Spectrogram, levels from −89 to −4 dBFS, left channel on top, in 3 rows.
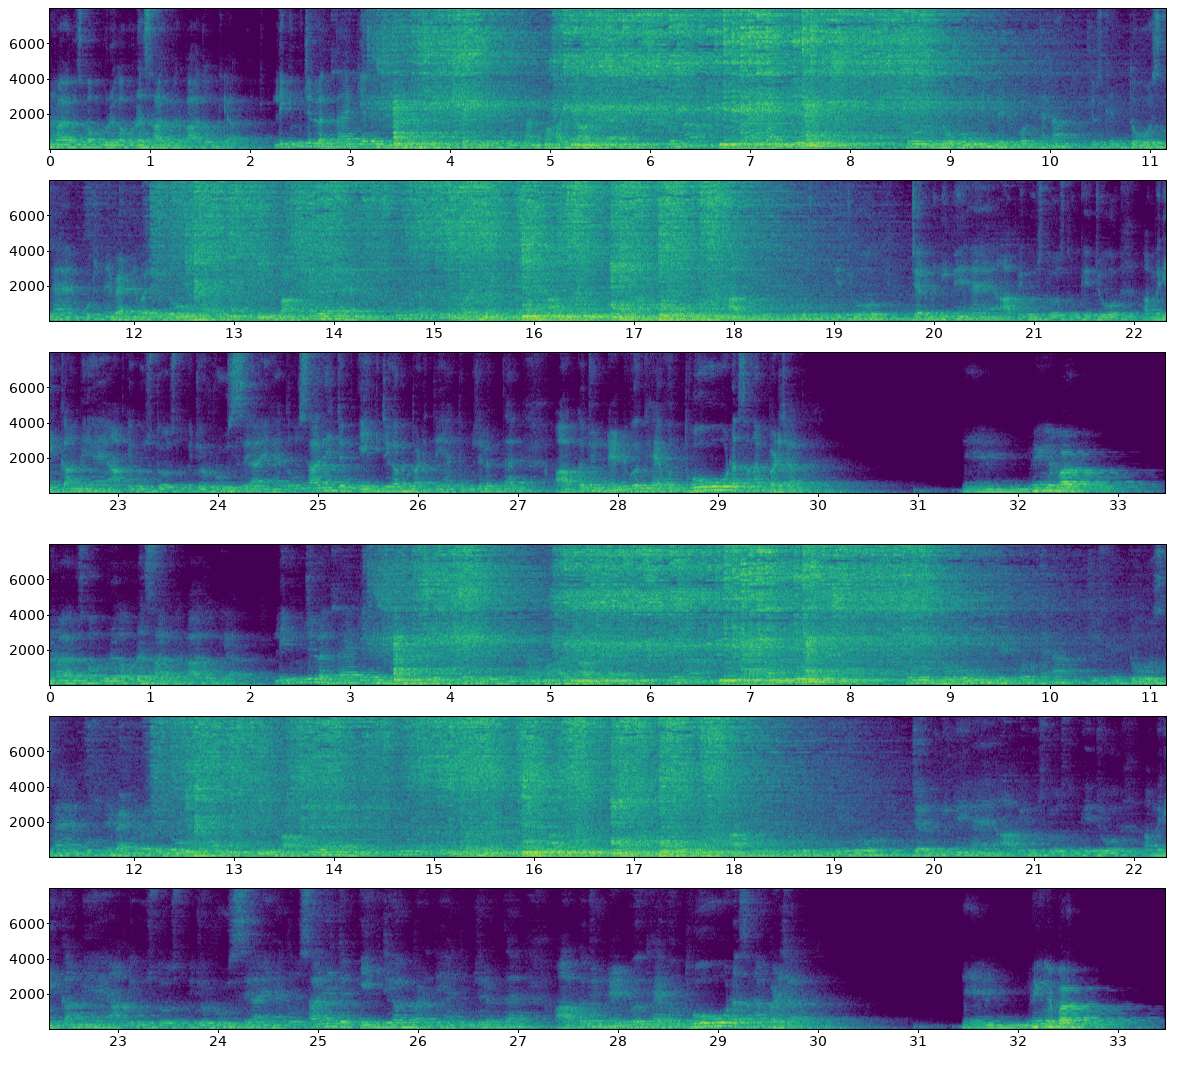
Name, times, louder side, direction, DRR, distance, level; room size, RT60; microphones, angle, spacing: voice 1, 0.0-1.9 2.2-8.0 8.4-10.2 10.4-30.1, left 1 dB, 65° left, 1 dB, 0.5 m, -29 dB
sound 1, 2.7-9.9 10.2-10.4 11.5-11.6 12.1-19.3, left 1 dB, 15° left, 0.7 m, -22 dB
voice 2, 3.3-4.0 31.5-32.6, equal, 45° right, 1 dB, 0.4 m, -26 dB
sound 2, 15.2-26.6, left 2 dB, 85° right, 0.9 m, -37 dB
3.3 x 2.3 x 3.0 m, 1.5 s
head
